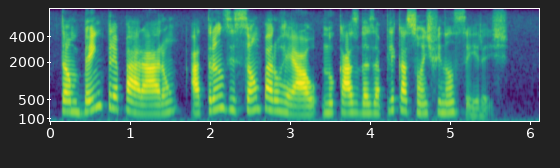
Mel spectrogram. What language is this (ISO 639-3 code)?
por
